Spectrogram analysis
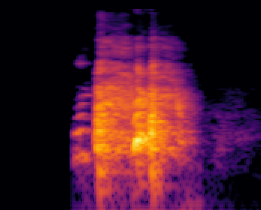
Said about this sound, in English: No, it's a cough, and I don't want to cough because I'm gonna cough right into this mic.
